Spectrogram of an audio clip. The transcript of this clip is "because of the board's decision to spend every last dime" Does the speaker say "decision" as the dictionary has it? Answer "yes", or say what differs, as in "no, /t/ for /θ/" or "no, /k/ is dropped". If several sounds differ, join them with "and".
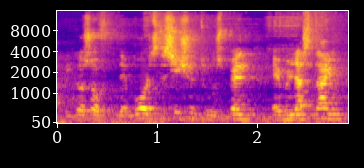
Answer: no, /ʃ/ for /ʒ/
